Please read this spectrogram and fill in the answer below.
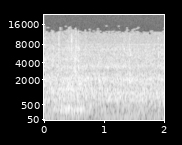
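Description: Quiet room tone during a pause in speech, with a faint low murmur in the first half second.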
